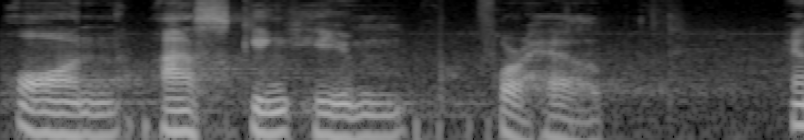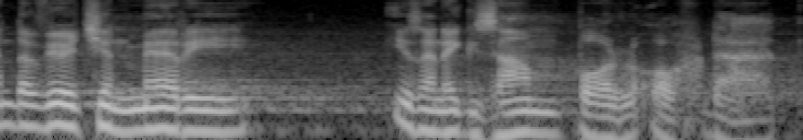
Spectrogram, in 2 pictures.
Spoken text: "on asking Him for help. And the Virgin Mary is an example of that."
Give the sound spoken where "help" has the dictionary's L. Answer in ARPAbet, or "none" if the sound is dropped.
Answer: L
